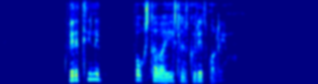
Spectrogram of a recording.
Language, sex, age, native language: Icelandic, male, 40-49, Icelandic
